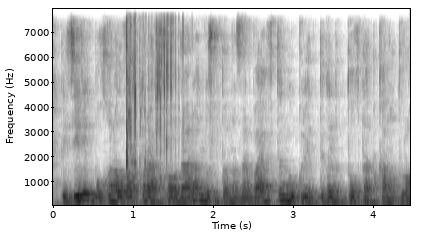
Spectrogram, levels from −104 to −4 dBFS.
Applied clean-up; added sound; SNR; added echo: none; Sink (filling or washing); 14 dB; reverberation time 0.7 s.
